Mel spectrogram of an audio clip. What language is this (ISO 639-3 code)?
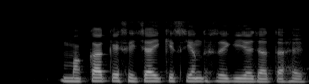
mag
